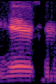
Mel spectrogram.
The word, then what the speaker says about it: Harrison: Devon Harrison. – Can you spell that for me? – First name Devon is spelled D-E-V-O-N. Last name Harrison is spelled H-A-R-R-I-S-O-N.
